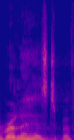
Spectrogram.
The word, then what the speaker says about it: RHLSTP: Are you more of a Guilty Feminist fan or a RHLSTP fan?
